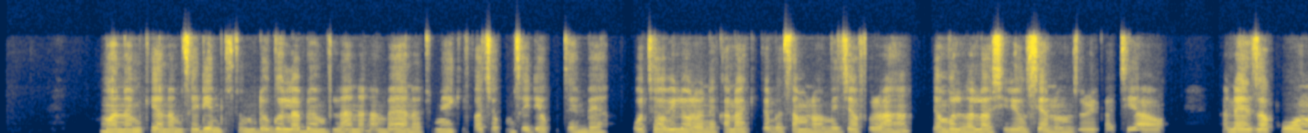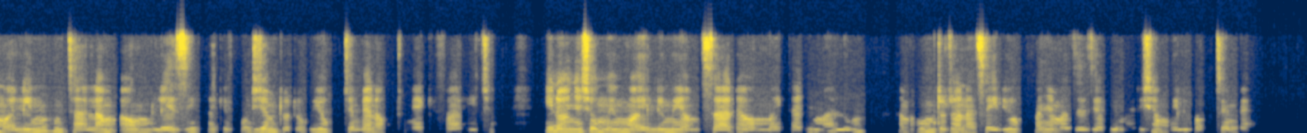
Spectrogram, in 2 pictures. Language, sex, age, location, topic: Swahili, female, 25-35, Nairobi, education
